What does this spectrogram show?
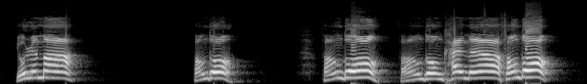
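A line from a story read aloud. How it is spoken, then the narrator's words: Calling out. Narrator (Chinese): 他就喊了一下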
